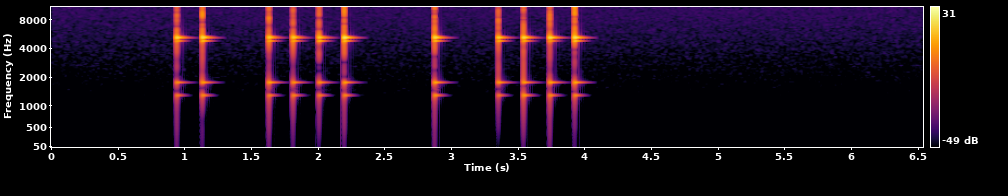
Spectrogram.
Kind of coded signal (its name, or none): tap code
